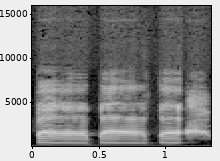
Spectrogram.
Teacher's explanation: We're vibrating our vocal cords versus P, we're not. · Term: voiced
